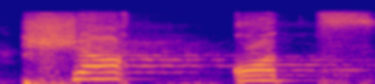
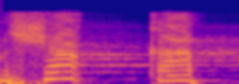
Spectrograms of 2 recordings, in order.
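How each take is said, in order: First: The vowel before the final t sounds like 'o'. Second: The vowel before the final t sounds like 'a'. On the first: The speaker calls it right. "Nah ini syakot ya" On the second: The speaker calls it wrong. "jangan syakat"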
